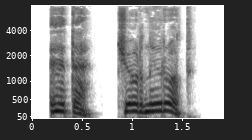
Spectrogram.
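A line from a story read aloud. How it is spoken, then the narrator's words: Whisper. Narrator (Russian): прошептал он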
